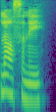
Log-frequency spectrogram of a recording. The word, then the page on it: larceny: British English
